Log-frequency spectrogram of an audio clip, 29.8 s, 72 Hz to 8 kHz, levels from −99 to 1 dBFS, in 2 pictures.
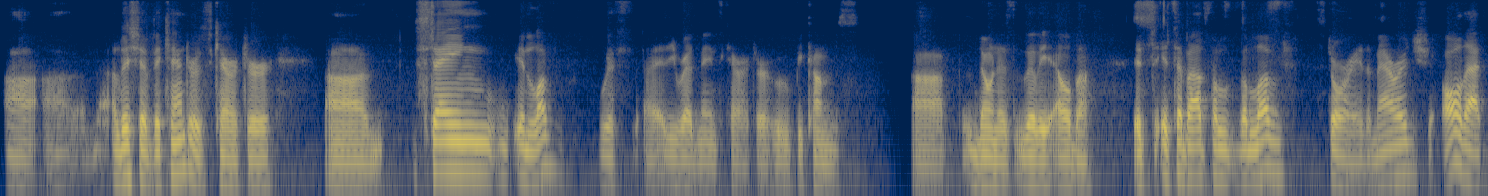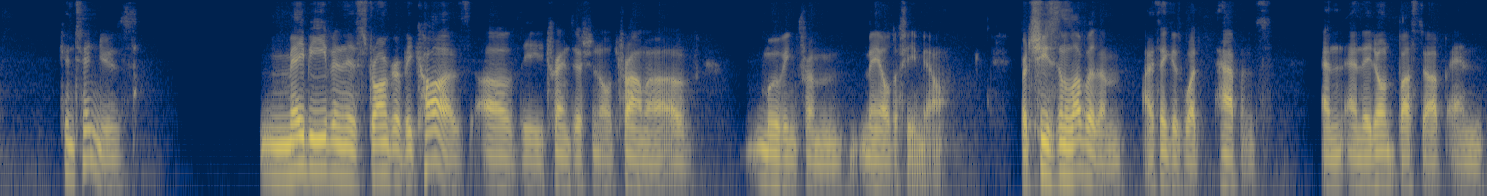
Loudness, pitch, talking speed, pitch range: -26 LUFS, 95 Hz, 135 wpm, 85-120 Hz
